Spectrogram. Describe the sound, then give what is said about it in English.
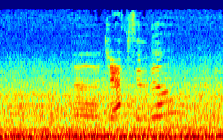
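A steady, loud low-pitched rumble fills the inside of a moving car carrying three people, constant throughout, with a voice speaking briefly over it midway. “So we're now, all three of us are in the car. We've been driving for a little while.”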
